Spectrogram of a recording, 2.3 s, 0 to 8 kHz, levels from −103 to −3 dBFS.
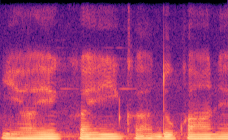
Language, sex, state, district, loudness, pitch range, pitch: Hindi, male, Jharkhand, Deoghar, -16 LUFS, 110-115 Hz, 115 Hz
